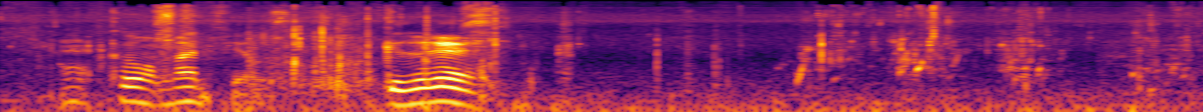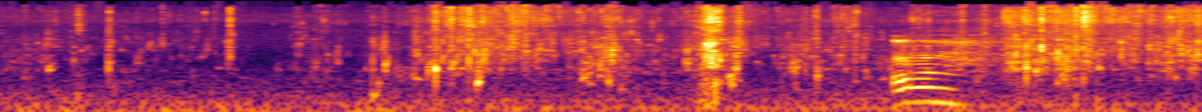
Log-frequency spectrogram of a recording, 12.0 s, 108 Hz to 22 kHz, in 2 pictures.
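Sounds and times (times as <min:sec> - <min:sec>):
dog sloshing in muddy water: 0:03.8 - 0:12.0.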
